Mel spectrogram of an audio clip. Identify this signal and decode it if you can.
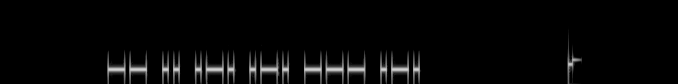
Morse code, heard as a keyed tone, about 22 wpm, 700 Hz. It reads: MIRROR
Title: Multi-letter Phonemes 22wpm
